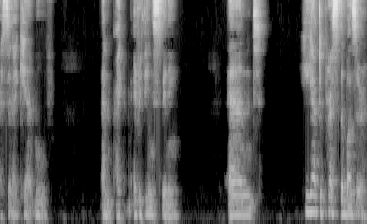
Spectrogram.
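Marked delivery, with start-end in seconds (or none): 0.3-3.6 acted whisper, quieter. Recounting tapping someone on the go train, retelling a whisper. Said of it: "I tapped him and I whispered".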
